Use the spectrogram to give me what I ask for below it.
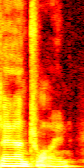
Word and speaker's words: Antoine: The And by the way, his name was An-twine. People say Anton, Antoine, but my grandpa called him An-twine, and if grandpa called him An-twine, that's it. And then I see on old census, they phonetically put it Antwine, so it's An-twine. Definitely.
